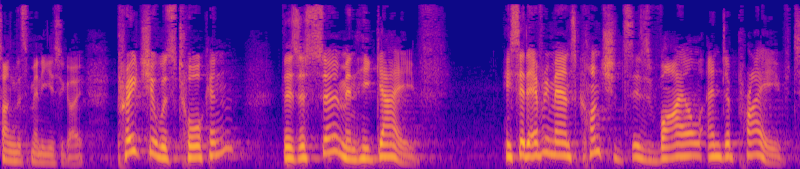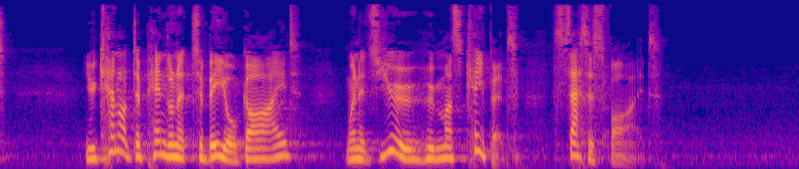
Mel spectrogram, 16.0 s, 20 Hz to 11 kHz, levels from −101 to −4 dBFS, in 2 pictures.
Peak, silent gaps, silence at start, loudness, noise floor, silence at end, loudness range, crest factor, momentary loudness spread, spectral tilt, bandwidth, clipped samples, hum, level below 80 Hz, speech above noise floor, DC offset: -8 dBFS; none; 0 s; -29 LUFS; -70 dBFS; 1.45 s; 4 LU; 22 dB; 18 LU; -5 dB/octave; 10.5 kHz; under 0.1%; none; -72 dBFS; 41 dB; under 0.1%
